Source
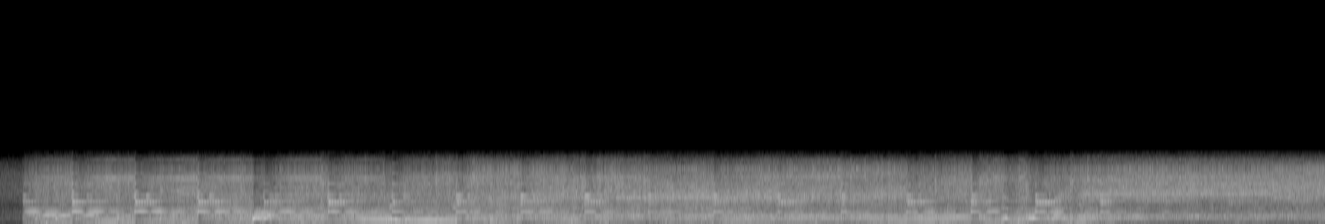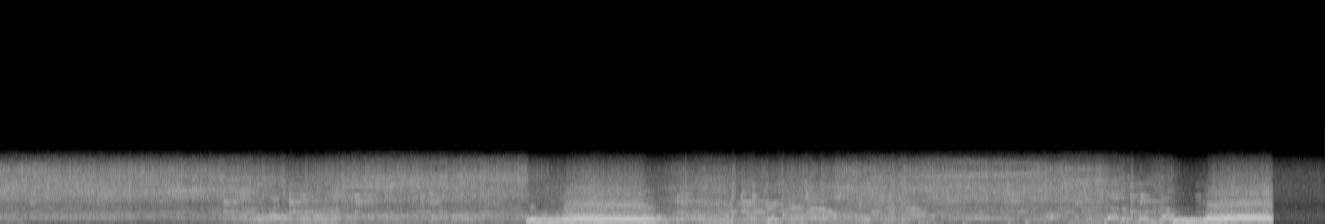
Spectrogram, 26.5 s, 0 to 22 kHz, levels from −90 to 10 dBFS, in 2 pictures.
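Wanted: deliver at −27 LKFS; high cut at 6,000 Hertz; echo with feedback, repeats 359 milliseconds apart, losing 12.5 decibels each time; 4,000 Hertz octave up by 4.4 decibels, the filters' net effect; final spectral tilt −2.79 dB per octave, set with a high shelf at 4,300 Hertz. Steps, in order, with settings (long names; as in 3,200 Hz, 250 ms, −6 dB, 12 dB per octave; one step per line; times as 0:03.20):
low-pass filter 6,000 Hz
parametric band 4,000 Hz +4.5 dB
high-shelf EQ 4,300 Hz +3.5 dB
repeating echo 359 ms, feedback 24%, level −12.5 dB
level −6 dB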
